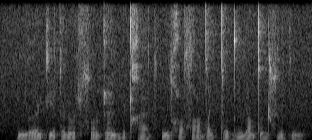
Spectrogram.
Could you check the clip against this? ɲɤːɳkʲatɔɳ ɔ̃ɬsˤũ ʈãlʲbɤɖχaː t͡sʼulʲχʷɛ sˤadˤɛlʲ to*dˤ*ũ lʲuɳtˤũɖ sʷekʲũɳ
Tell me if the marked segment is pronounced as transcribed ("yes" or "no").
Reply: no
